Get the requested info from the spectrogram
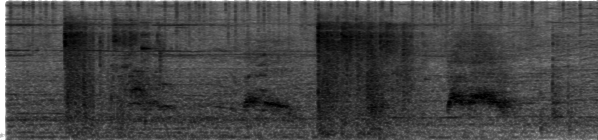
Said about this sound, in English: Here's Johnny, Jack Nicholson, breaking down the bathroom door. Oh, man, that is a freaky one.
